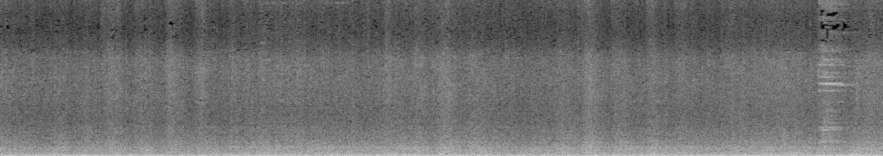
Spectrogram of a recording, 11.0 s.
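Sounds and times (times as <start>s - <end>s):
train wheels rumbling on rail joints: 0.0s - 11.0s
high-pitched squeal: 10.2s - 10.7s.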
